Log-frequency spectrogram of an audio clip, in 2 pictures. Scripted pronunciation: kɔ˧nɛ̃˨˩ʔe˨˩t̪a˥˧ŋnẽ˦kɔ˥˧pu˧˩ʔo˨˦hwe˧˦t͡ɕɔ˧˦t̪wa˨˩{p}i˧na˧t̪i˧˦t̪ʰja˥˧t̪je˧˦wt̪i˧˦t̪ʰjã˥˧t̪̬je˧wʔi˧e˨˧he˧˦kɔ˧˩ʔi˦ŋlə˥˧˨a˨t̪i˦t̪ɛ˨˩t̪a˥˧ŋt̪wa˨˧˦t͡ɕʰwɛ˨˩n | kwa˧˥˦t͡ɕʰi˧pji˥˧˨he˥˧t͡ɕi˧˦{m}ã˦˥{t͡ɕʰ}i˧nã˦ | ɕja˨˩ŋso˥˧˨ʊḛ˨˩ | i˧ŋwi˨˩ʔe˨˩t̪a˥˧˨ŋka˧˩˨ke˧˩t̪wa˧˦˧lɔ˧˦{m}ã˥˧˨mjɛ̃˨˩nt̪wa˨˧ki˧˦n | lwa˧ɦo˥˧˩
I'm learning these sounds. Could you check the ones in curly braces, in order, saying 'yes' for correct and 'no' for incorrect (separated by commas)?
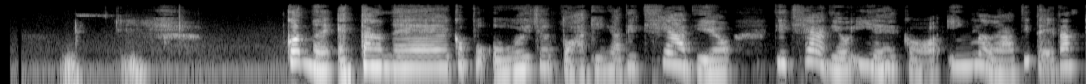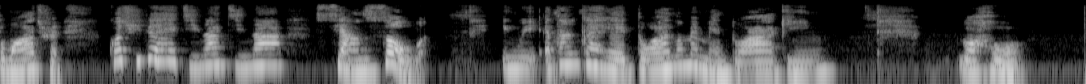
no, no, no, yes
